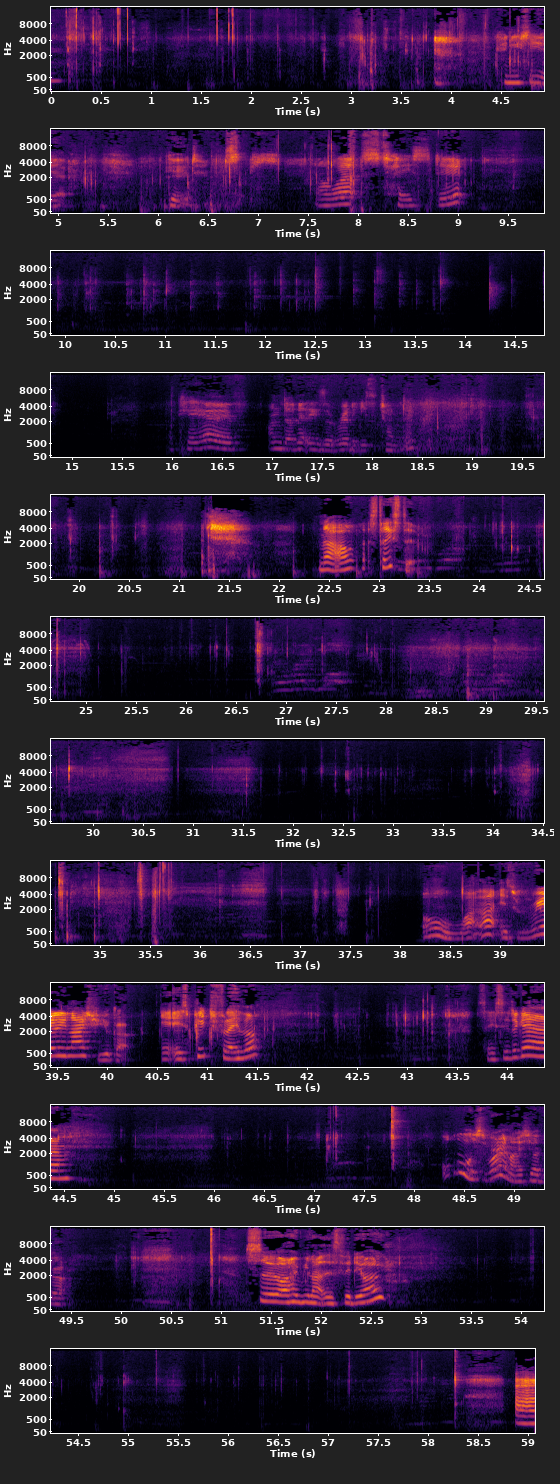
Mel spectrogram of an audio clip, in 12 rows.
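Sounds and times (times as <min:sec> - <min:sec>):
plastic crinkling: 0:00.0 - 0:14.9, 0:53.5 - 0:58.2
wet mouth clicks and lip smacks: 0:09.5 - 0:14.9, 0:24.1 - 0:27.0, 0:31.5 - 0:33.1, 0:46.1 - 0:48.1, 0:50.9 - 0:51.1, 0:54.1 - 0:58.4.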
